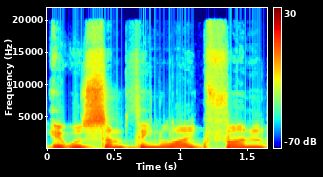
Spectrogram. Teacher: Notice the dropping of the T.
